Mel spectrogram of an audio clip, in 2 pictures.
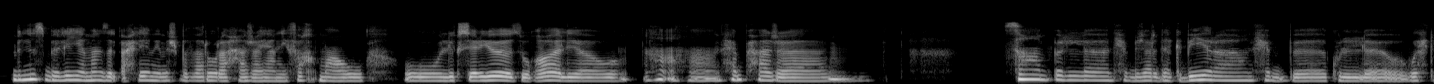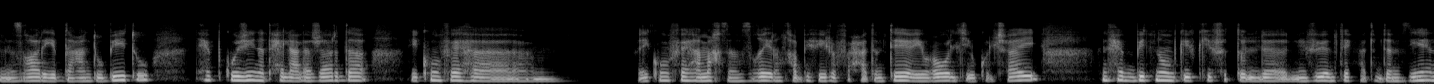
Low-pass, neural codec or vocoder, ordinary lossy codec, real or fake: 7.2 kHz; none; none; real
